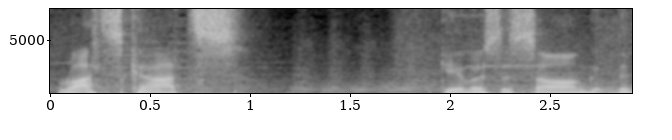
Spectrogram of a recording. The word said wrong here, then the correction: Rotzkotz: Did I pronounce that right? – Rotzkotz. – Yeah, Rotzkotz. That's how the English, that's how we say it in America.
